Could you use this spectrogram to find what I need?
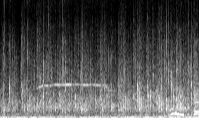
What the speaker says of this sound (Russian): и вновь аплодисменты боксерам!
